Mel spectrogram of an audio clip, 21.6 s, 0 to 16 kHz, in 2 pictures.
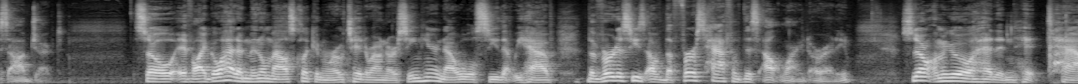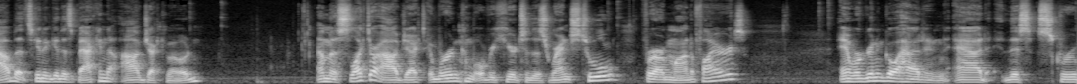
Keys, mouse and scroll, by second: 0.0-0.5 scroll down 2, 0.5-3.7 middle drag, 3.8 scroll down 1, 4.3 middle click, 5.1 scroll down 1, 7.3 middle click, 8.2-8.9 scroll up 3, 8.9-9.3 scroll down 2, 9.3 middle click, 10.4 Tab, 11.5 middle click, 12.6 click, 13.7 middle click, 16.8 click, 18.9 click, 19.3-21.5 drag.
